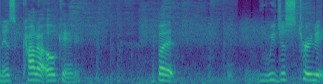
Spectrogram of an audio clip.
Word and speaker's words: karaoke: Like karaoke, it is not pronounced karaoke. It is it's a lone word from Japanese. So the actual pronunciation is karaoke, but we just turned it into karaoke for some reason.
